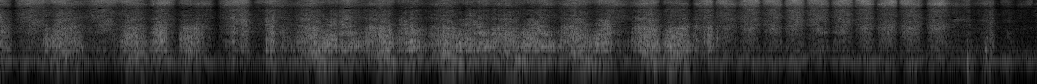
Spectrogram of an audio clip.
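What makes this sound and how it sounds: Long fingernails scratch and rub across a large, flat, brown corrugated cardboard sheet. The result is a dry, rasping scrape repeated in quick, uneven strokes, with a bright hiss over a softer papery rustle.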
